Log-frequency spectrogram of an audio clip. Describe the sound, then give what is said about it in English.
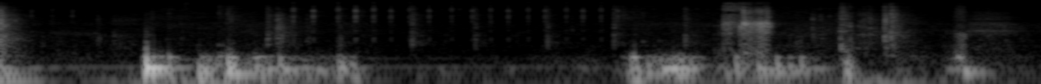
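A computer mouse clicks repeatedly, a quick irregular run of sharp little taps, with bursts of low muffled rumble in between. “Is someone clicking a mouse?”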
